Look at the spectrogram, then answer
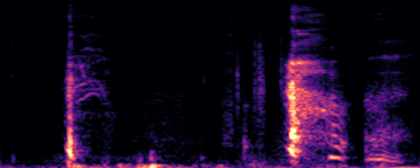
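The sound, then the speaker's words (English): A person coughs and clears their throat, irritated by using wax pens, with a sharp burst near the start, a louder rough cough later, and a final short throat-clearing rasp. “These wax pens, they do make my throat itch a little bit.”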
